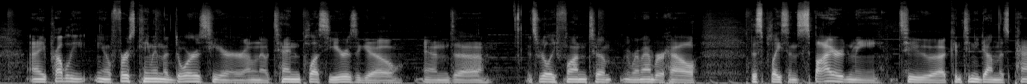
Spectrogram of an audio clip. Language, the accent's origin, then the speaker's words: English; West Virginia, United States; Yeah, so I'm originally from West Virginia, rural America, grew up in the 80s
